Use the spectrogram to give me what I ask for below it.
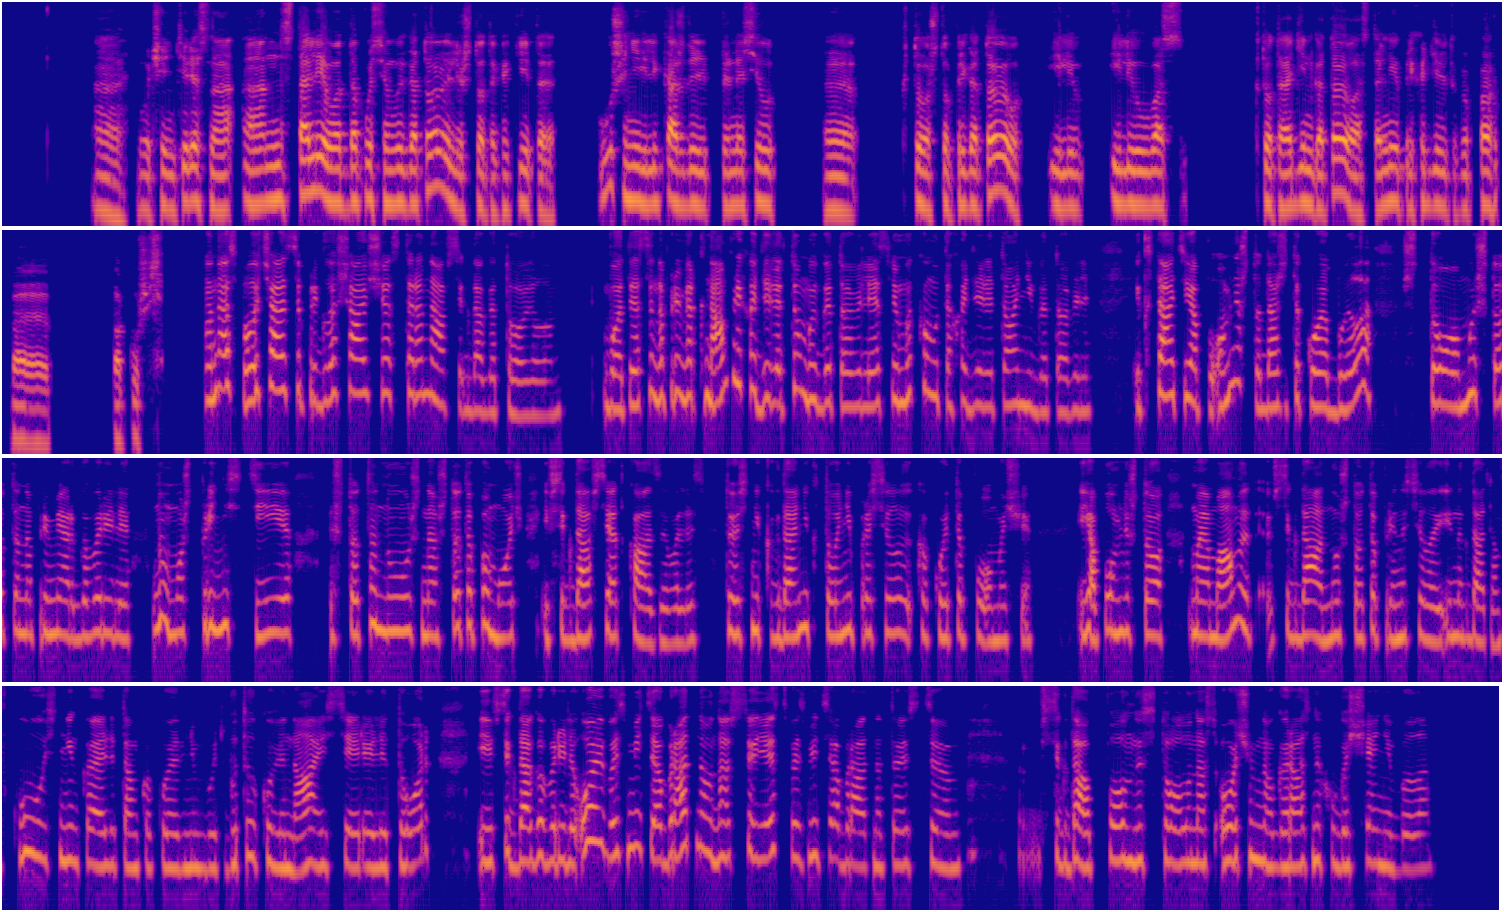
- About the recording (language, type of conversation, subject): Russian, podcast, Как проходили семейные праздники в твоём детстве?
- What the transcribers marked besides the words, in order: tapping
